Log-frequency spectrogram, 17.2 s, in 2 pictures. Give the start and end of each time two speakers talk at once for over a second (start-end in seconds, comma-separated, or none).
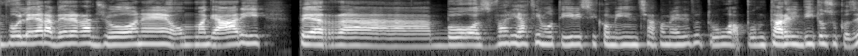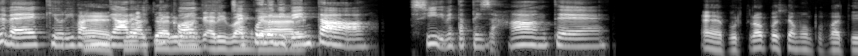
9.4-11.7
